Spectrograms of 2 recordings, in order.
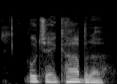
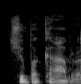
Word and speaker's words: chupacabra: Puche Cabra. How do you say it? Chupacabra.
